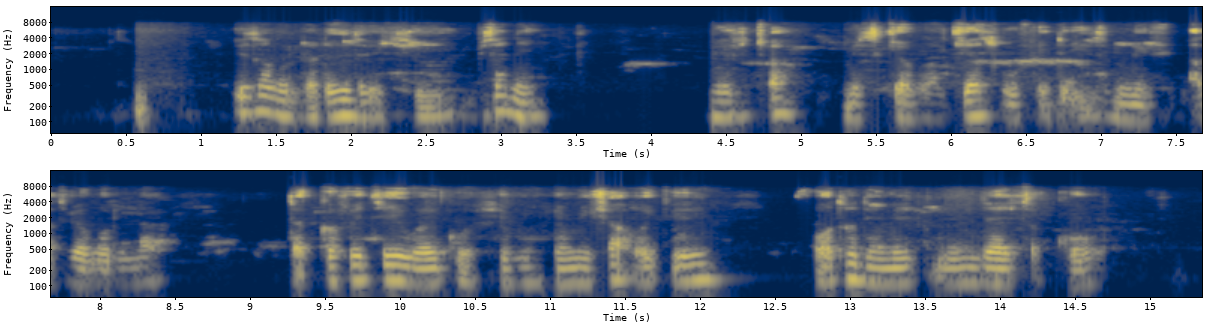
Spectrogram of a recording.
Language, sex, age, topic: Gamo, male, 25-35, government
